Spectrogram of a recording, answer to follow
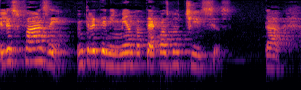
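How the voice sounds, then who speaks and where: Her voice is fairly high, with ordinary pitch variation. The woman keeps a moderate pace. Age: 60s. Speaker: writer and vlogger. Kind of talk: live video monologue. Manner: animated.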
